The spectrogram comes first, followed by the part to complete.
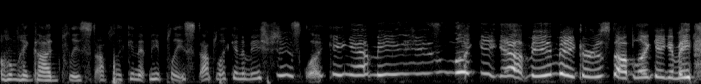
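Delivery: high, begging, pleading little dog voice. Voicing a dog who looks away from the stare: voicing the dog Ditto. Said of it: "he just kinda goes and slowly tries to look away and go".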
